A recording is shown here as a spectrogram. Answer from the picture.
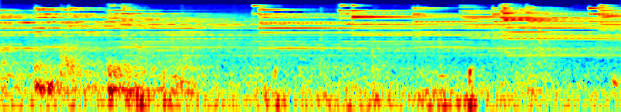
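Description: household object, old clock ticking

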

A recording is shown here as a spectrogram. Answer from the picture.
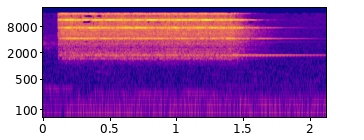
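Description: household object, doorbell ringing

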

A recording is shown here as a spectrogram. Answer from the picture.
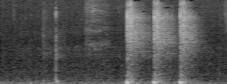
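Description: impact, knocking on a door

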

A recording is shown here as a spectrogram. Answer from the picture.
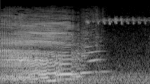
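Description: household object, door creaking open

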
